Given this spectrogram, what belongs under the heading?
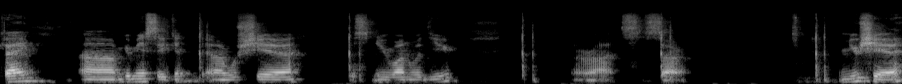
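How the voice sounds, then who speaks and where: A man with an Australian accent speaks at a very slow pace, leaving long, frequent pauses. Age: 20s. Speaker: fitness coach. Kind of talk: online webinar tutorial. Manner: casual.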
